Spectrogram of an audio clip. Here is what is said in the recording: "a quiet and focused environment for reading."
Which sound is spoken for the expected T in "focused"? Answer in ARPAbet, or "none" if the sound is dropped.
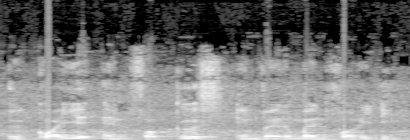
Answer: none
